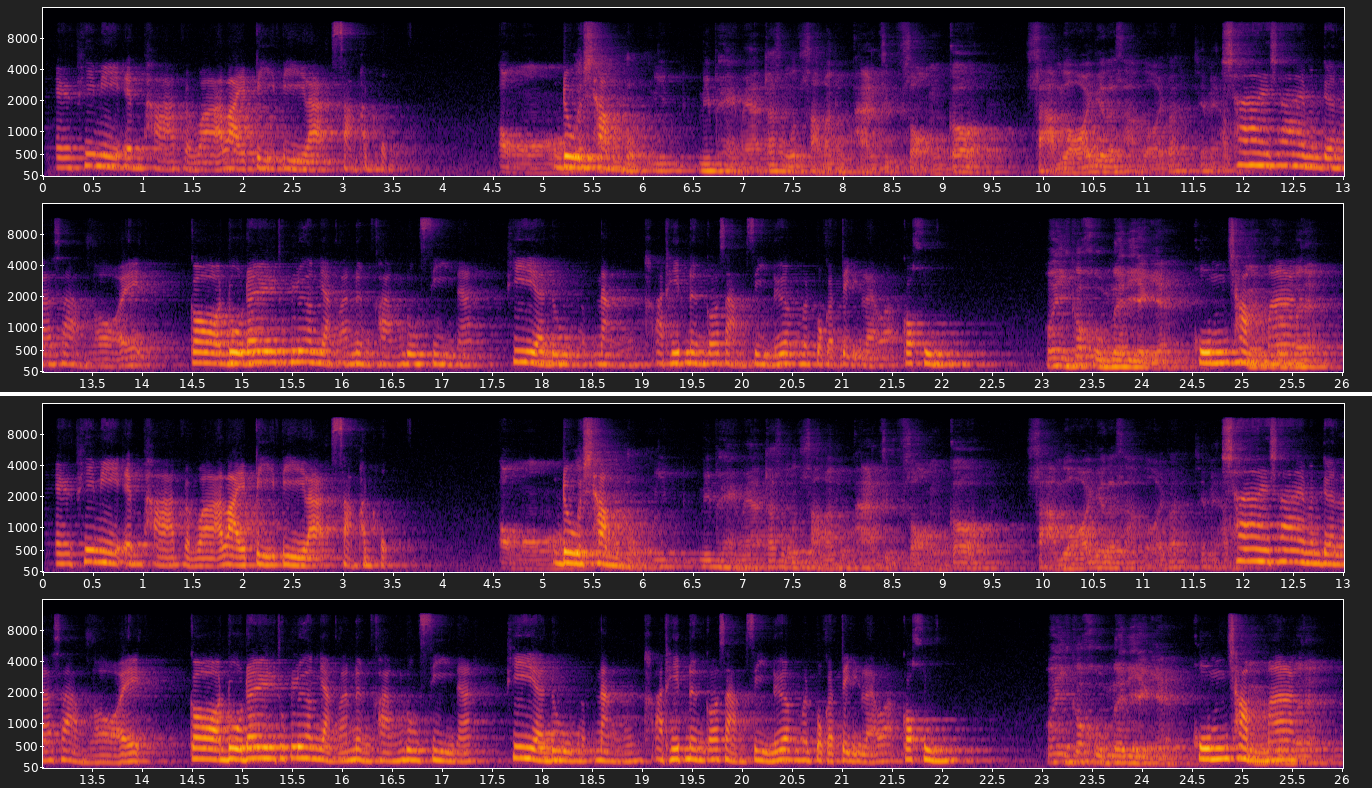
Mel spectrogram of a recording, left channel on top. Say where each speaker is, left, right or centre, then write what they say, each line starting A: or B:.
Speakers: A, on the right; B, on the left.
A: พี่มีเอ็มพาร์แบบว่ารายปีปีละสามพันหก
B: อ๋อ
A: ดูช่ำ
B: เอ้ยสามพันหกนี่นี่แพงไหมฮะถ้าสมมติสามพันหกหารสิบสองก็สามร้อยเดือนละสามร้อยป่ะใช่ไหมครับ
A: ใช่ใช่มันเดือนละสามร้อยก็ดูได้ทุกเรื่องอย่างละหนึ่งครั้งดูฟรีนะพี่อะดูแบบหนังอาทิตย์หนึ่งก็สามสี่เรื่องเป็นปกติอยู่แล้วอะก็คุ้ม
B: เฮ้ยก็คุ้มเลยดิอย่างเงี้ย
A: คุ้มฉ่ำมาก
B: เกินคุ้มมาเนี่ย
